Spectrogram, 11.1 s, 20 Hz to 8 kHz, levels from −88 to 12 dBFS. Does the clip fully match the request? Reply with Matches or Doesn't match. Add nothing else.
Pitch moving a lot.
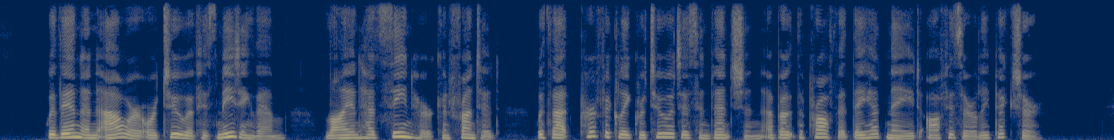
Doesn't match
